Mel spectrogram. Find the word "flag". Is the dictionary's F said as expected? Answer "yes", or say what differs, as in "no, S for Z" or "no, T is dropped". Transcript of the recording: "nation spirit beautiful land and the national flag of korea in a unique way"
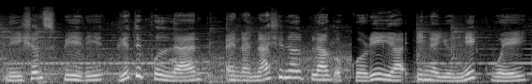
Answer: no, P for F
